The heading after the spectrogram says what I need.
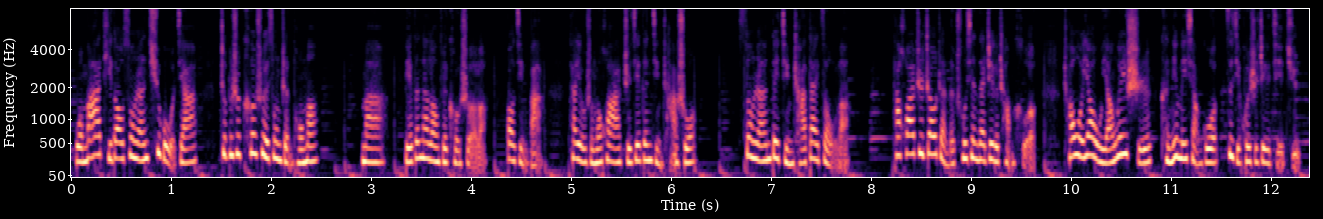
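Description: A woman narrates a web novel at a very fast clip with a wry, brisk delivery. Her voice sits fairly high, and soft background music runs under the reading. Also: expressive. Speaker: audiobook narrator. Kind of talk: first-person novel narration.

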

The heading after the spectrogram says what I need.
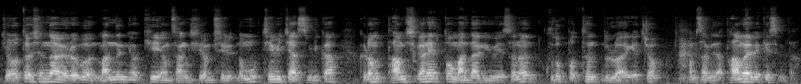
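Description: A man's voice: on the low side, very fast, few pauses, faint music behind. A man hosting an online challenge video, addressing viewers politely with rhetorical questions. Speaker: video host. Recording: clearly noisy recording.

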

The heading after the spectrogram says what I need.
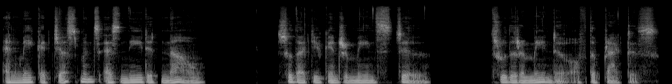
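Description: Soothing instructions come in short phrases from a man leading a guided meditation, each followed by a long pause. His voice is low, creaky and husky, his manner calm and measured.

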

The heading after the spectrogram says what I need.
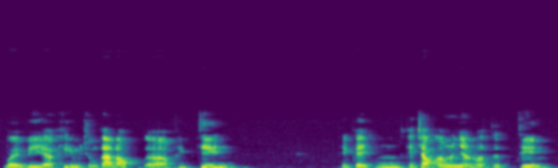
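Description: A man, teaching vocabulary slowly, repeating each term and pausing with many fillers. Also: a little high, sharp tone, dull audio. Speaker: English teacher. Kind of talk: screen-recorded lesson.

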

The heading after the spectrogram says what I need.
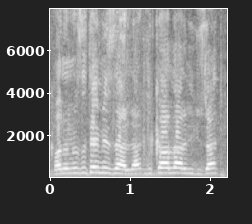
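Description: An actor playing a harsh, furious army captain who lectures his soldiers in a stern, repetitive harangue that swings into shouting. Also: very high-pitched, fairly even intonation, fairly quick, over music. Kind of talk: film acting.

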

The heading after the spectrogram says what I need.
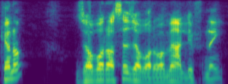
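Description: A man teaching Quran reading, drawing out example words slowly and then explaining quickly, asking and answering his own questions. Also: mid-range voice, expressive, no room sound. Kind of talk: explanatory lesson.

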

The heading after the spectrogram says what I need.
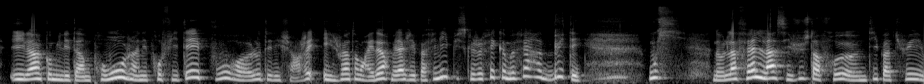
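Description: Recorded indoors in her bedroom with lo-fi sound, this southern French woman in her thirties has a fairly high-pitched voice. Her vlog is casual and rambling, and she reads every tag question out loud.

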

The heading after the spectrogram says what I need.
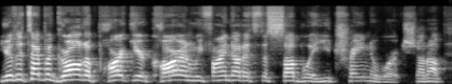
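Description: Brash high-voiced man trash-talking. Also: brisk, fairly bright tone. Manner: brash, boastful trash talk. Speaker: stream guest. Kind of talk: casual group stream banter.

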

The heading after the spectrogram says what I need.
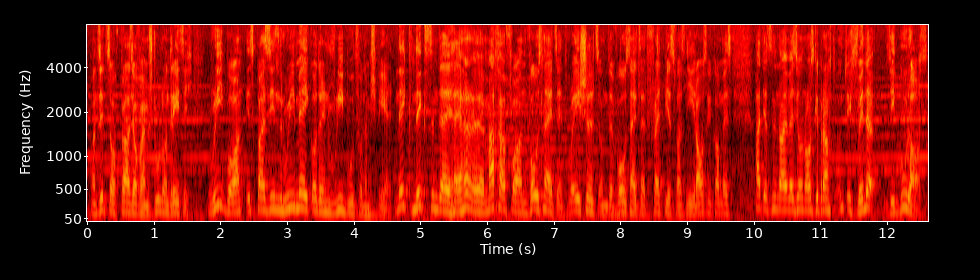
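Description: Excitable man narrating a horror game. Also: a little high, fairly quick, soft background music. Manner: excitable, swearing, shrieks when scared. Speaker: let's play host. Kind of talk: gaming commentary.

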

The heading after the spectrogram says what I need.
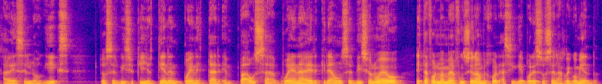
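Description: A man's voice: deep voice, a little mellow. A man hosting a screen-recorded web tutorial, explaining step by step and addressing his viewers directly. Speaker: tutorial host. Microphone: voice-over on a screen recording.

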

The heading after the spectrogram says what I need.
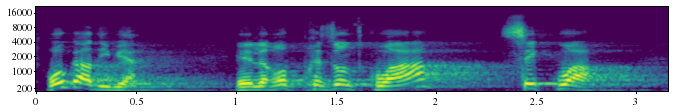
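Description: A man teaching a primary school reading lesson, repeating words slowly and praising often. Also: high-pitched, expressive. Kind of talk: slow classroom reading lesson. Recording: roomy echo with long reverb.

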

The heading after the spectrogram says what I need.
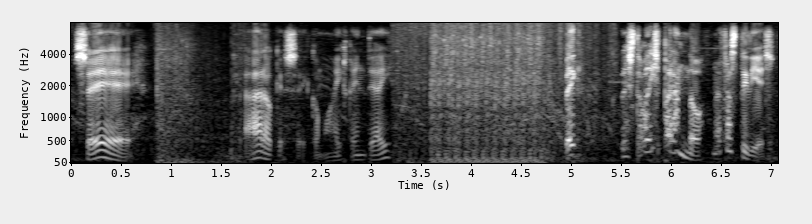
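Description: A man's voice: fairly low pitch, pushed and bright, a little hiss or hum. A young man from Spain with a Spanish accent, chatty and sarcastic as he comments on his own gameplay, yelping at the game now and then. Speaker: gaming YouTuber. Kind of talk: let's-play commentary. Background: faint game gunfire.

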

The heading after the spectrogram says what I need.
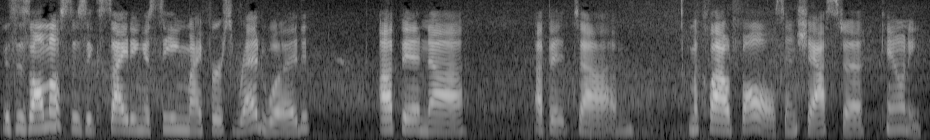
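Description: Excited gushy lady doing a casual vlog tour outside, highish voice, bit of background noise. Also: takes it slowly. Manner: excited, gushing, exclamatory. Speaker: landscape designer hosting a plant tour. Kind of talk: casual walk-through vlog narration. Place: outdoors at a plant nursery. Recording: outdoor ambient and vehicle noise.

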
